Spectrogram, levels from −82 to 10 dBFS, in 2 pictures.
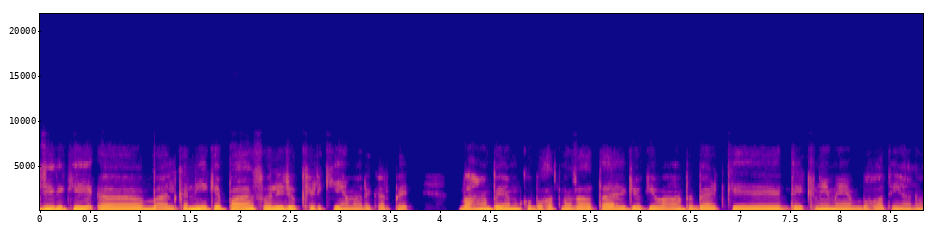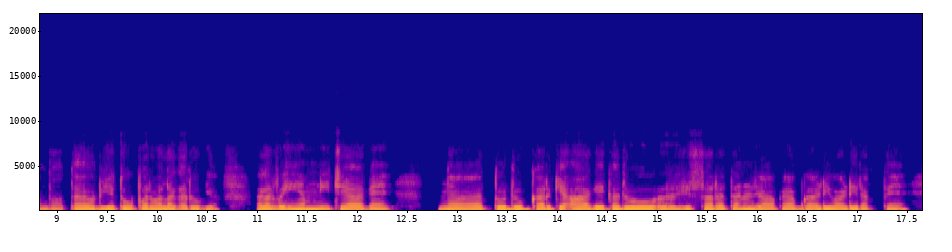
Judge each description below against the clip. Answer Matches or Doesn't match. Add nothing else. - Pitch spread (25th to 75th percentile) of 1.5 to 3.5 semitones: Matches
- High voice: Doesn't match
